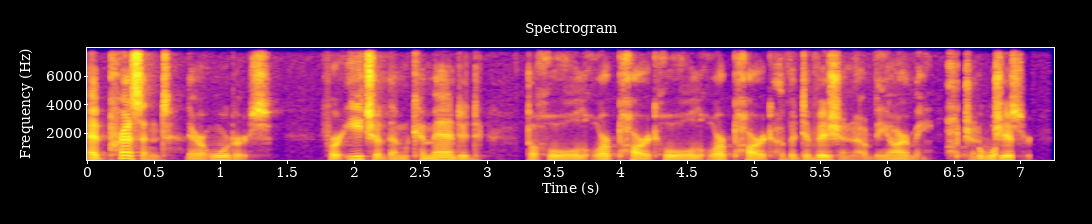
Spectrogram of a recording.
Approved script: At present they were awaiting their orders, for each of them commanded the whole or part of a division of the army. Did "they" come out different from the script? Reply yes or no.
yes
